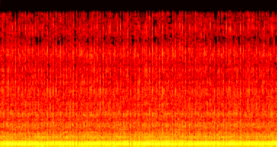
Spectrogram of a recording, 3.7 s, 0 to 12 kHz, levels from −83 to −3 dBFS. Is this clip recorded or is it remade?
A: recorded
